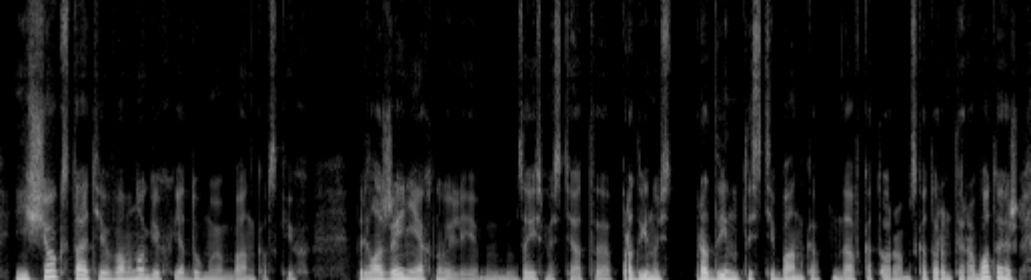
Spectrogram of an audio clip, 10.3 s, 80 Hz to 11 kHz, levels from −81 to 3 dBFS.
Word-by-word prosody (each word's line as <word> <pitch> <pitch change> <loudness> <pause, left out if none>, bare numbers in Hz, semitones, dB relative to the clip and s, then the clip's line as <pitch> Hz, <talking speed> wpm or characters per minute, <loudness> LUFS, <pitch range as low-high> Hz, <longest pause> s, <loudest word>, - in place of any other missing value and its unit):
Ещё, 145 +12 +4
кстати, 170 -7 +1
во 135 0 +2
многих, 150 -2 0
я 145 - -2
думаю, 125 -2 -5
банковских 120 0 -9 0.4
приложениях, 135 +1 +3
ну, 140 -3 -2
или 120 0 -8
м 125 0 -8
в - - -11
зависимости 130 -2 -4
от 115 -1 -6 0.3
продвиност 135 -4 +1 0.2
продвинутости 140 -1 +3
банка, 130 -1 0
да, 130 -7 -1
в 130 - -10
котором 125 -2 -4
с - - -9
которым 135 -1 0
ты 130 - -4
работаешь, 175 +6 +3
135 Hz, 140 wpm, -25 LUFS, 125-145 Hz, 0.4 s, Ещё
